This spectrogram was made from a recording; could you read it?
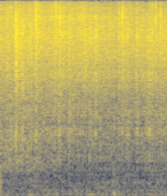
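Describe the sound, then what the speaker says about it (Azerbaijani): Roughly chopped onions sizzle steadily in hot fat as they caramelize for homemade burgers: a continuous, close, crackling hiss with no talking. "Karamelizə eləmək üçün, düzdür, mən dəhşət incə doğramamışam."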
